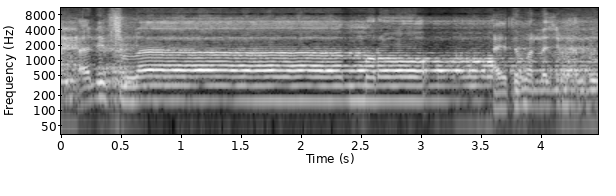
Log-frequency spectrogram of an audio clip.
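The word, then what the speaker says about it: المر: Ada lagi mad lazim harfi musyba mukhaffaf. Kalau ini ringan, Alif Lam Ra.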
